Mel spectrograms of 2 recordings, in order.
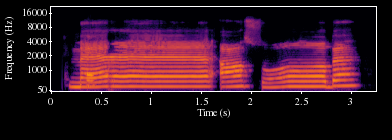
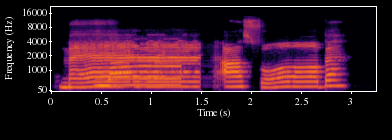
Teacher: the ma carries the Mad al-Saghir. We have to make it a bit longer, okay? Make ma the longest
